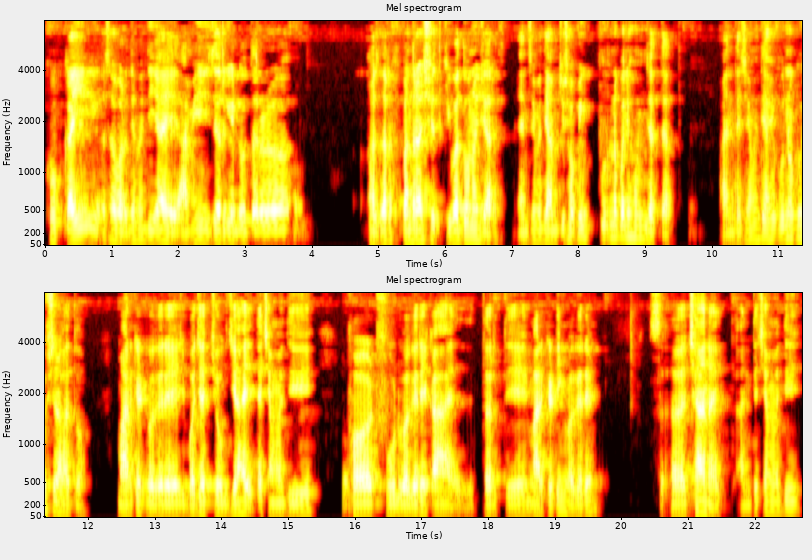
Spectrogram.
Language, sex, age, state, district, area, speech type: Marathi, male, 18-30, Maharashtra, Wardha, urban, spontaneous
